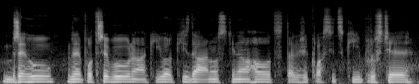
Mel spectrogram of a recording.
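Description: Seated at his fishing bivvy on the lakeshore, a thirtysomething angler gives straightforward, matter-of-fact answers into a clip-on mic. The medium-pitched voice has a darkish tone and an entirely flat delivery.

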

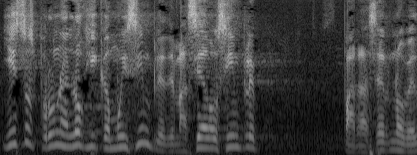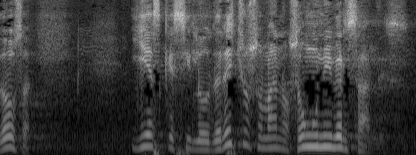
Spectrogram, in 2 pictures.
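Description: A middle-aged man from Guatemala giving an earnest, measured talk on a conference panel, speaking into a handheld microphone. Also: high-pitched, sing-song, a bit bright. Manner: earnest, measured, gesturing with his free hand. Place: conference hall stage. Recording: reverberant hall, faint room noise.

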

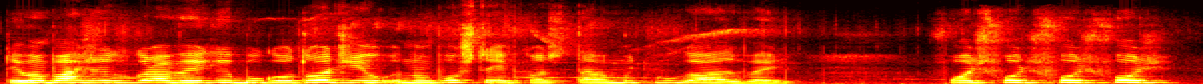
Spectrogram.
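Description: A high, bright-voiced woman with a Brazilian Portuguese accent narrates her gameplay in a jumpy, excitable way. She repeats short words again and again as the game goes on. A faint hiss of noise sits under her voice. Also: quick pace. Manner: excitable, chants words over and over. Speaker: gaming YouTuber. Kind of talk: gameplay commentary.

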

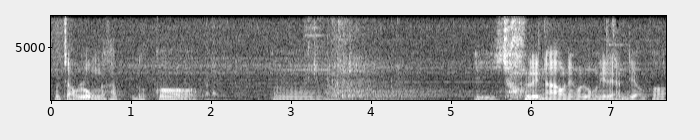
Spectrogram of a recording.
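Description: A man casually explaining a game's character class and skills, relaxed and hesitant, with frequent pauses and fillers. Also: lowish voice, creaky, noisy background. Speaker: gameplay commentator. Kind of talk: casual game walkthrough.

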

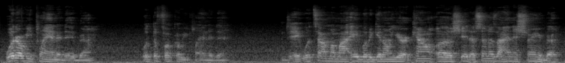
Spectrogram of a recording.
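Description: Speaking fairly quickly at a medium pitch, this twentysomething American streamer gripes profanely and repetitively, full of slang, while casually chatting on a gaming livestream. He's in an indoor home gaming room on a headset mic, yet the audio is reverberant and far off, with a little background noise.

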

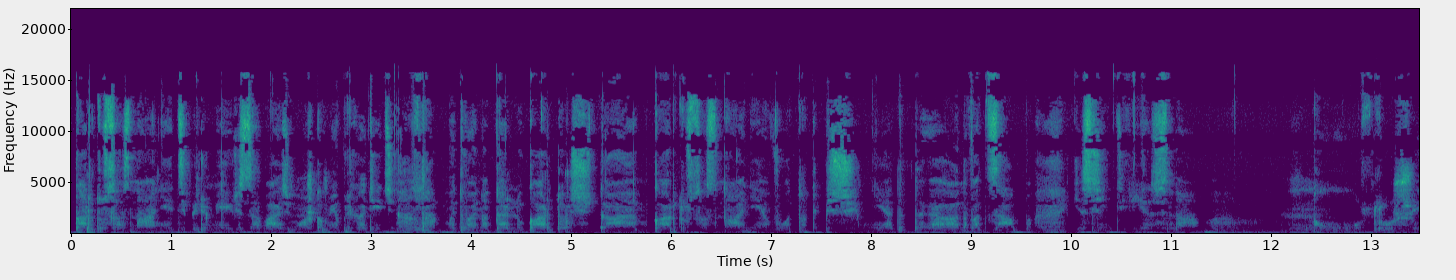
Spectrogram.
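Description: A woman in her twenties doing a whispered role-play as a chatty, tactless, self-promoting makeup artist, talking in an offhand, rambling way. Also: normal speed. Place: small room at home, indoors.

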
